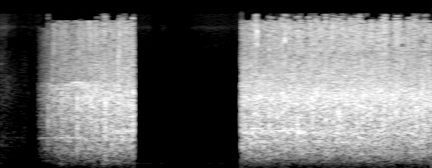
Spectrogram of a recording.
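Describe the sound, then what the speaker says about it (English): Applause from a sports podcast audience, a dense, steady wash of clapping that starts abruptly, cuts to silence for about a second, then resumes just as loud. "let's go ahead and give a round of applause"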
